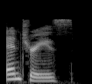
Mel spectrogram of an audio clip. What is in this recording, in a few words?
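"entries", English, British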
